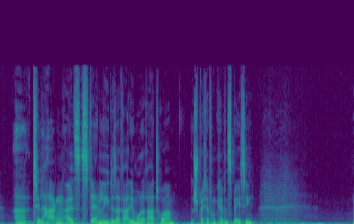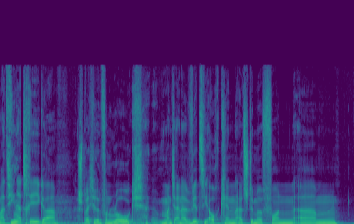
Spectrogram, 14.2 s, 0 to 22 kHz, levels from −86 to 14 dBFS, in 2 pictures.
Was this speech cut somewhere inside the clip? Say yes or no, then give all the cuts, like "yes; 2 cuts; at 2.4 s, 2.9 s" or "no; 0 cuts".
no; 0 cuts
